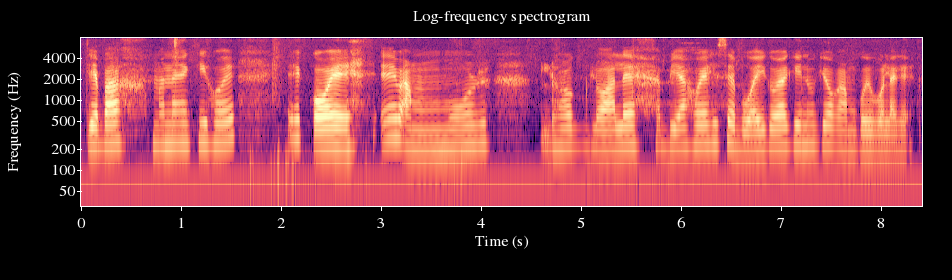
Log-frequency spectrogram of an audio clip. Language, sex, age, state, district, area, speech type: Assamese, female, 45-60, Assam, Dibrugarh, rural, spontaneous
